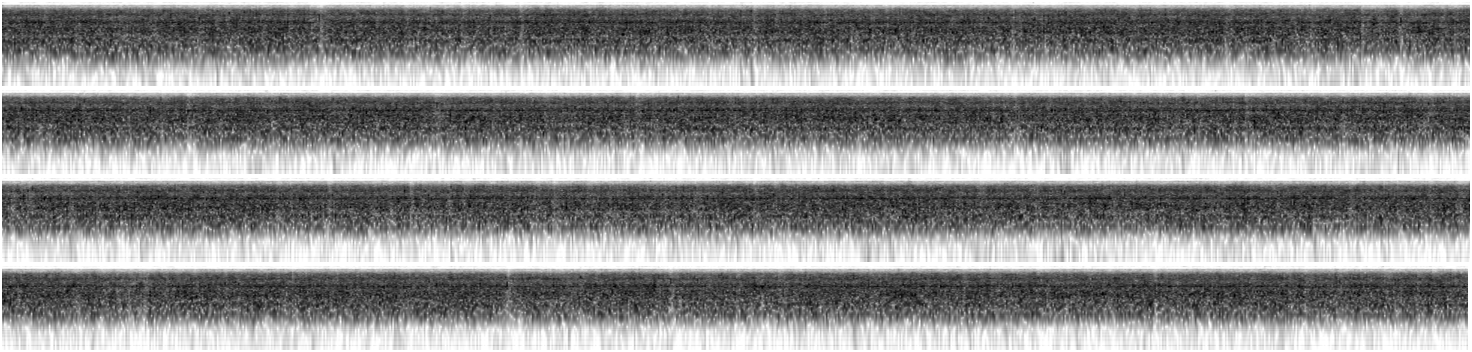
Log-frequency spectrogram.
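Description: Steady hiss of rain, heard from inside a car moving on a wet road.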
